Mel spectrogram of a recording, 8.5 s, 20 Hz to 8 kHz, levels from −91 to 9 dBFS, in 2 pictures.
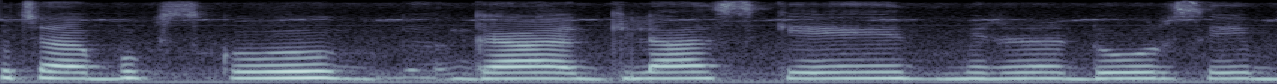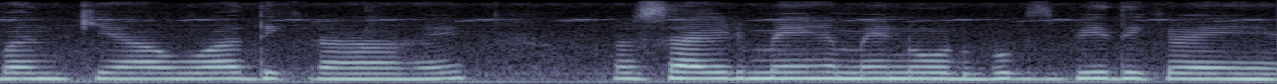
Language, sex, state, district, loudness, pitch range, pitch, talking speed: Hindi, female, Bihar, West Champaran, -17 LUFS, 210-220 Hz, 215 Hz, 185 wpm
